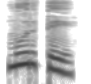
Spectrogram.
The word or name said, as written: ಮುರ್ತೆ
